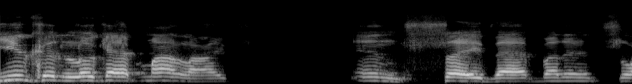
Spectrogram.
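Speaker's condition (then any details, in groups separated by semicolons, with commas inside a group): Traumatic brain injury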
